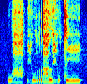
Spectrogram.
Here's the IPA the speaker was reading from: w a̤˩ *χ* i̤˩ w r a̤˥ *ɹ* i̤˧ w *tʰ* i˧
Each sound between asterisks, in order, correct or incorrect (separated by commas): incorrect, incorrect, incorrect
